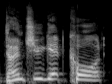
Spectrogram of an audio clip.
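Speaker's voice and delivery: hammed-up boss wagging a finger; mock foreman warning. Foreman catching him in the tank, mock warning voice. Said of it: "he'd be like".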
